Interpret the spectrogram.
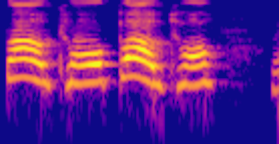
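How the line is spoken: Shouting. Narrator (Chinese): 他喊道

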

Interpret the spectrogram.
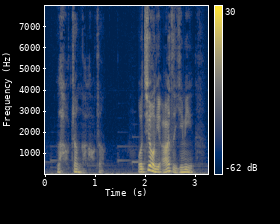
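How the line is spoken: Sighing inner thought. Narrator (Chinese): 要来叹了口气，心说

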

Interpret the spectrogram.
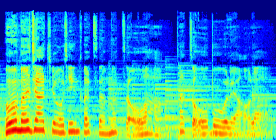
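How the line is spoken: Crying. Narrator (Chinese): 周母哭着说

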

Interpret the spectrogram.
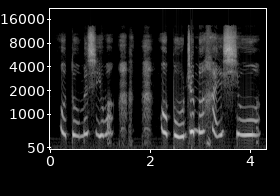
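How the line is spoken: Sobbing. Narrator (Chinese): 她抽泣着

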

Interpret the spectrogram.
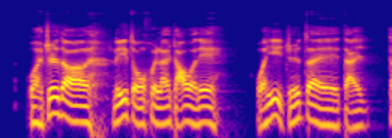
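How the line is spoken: Breathless, relieved. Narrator (Chinese): 他仿佛死里逃生似的，大口喘气，对李光头的两个手下说

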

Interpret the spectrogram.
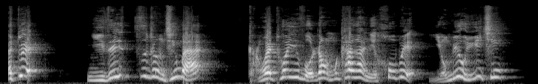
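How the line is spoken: Loud, immediate. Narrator (Chinese): 豆芽仔立即大声的说

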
